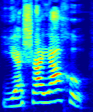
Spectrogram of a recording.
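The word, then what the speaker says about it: ישעיהו: So Isaiah, this is the English way to say his name, but in Hebrew it's Yeshayahu, right?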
